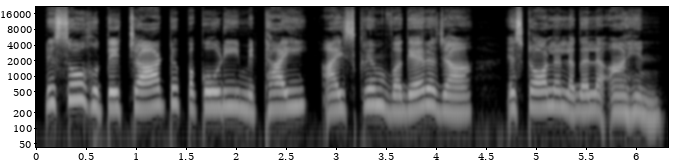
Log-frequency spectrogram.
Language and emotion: Sindhi, neutral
